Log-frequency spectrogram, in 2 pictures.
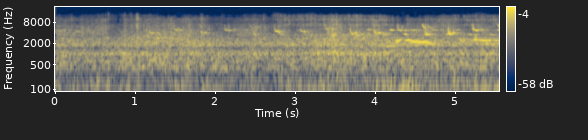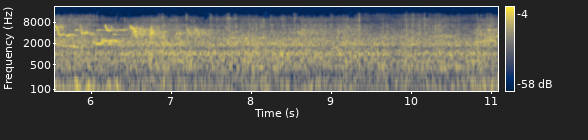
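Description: Steady low rumble of a bicycle ride, wind and rolling noise on the microphone. A scatter of short high chirps comes through from about two and a half to seven seconds in.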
